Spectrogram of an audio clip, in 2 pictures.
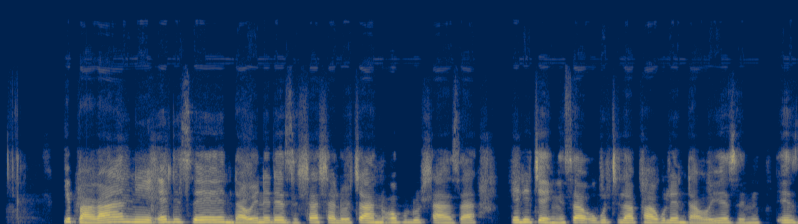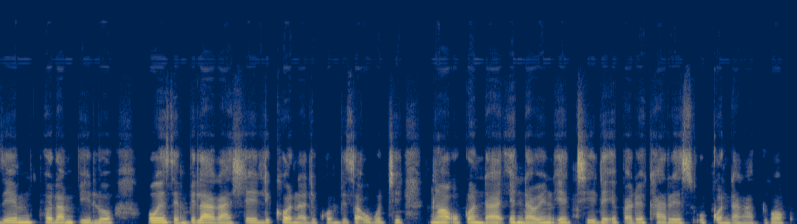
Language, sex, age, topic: North Ndebele, male, 25-35, health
